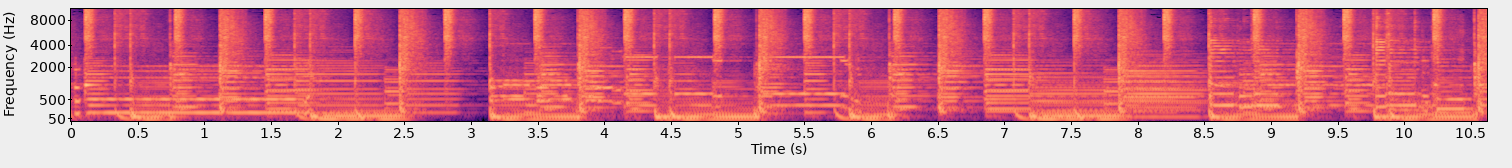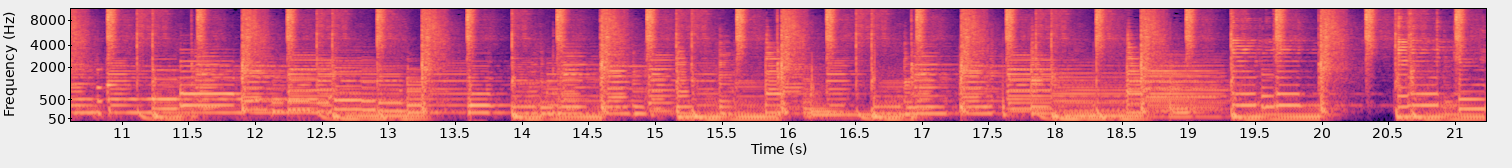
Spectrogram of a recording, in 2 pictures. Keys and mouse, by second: 0.6 click, 1.8 click, 6.9-7.8 typing, 8.0 Down, 9.0-9.8 typing, 9.8 Down, 10.0 Down, 10.2 Down, 10.3 Down, 10.6 Down, 10.8 Down, 11.1 Down, 11.5 Return, 13.1 click, 15.0 click, 16.2 click, 18.3 click, 20.7 click.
